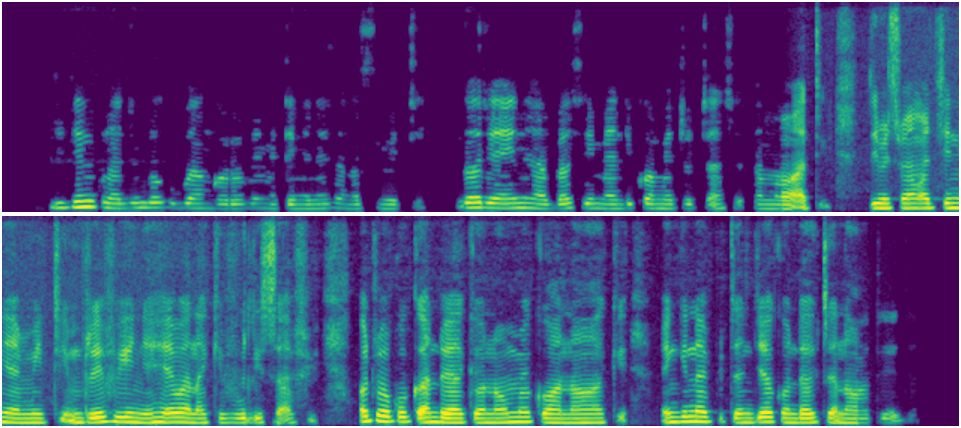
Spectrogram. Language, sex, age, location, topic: Swahili, female, 18-24, Nairobi, government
